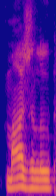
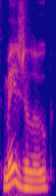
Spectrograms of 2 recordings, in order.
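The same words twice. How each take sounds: First: Majorloop with MAH in the first syllable, "MAH-zhuh-loop"; alternative pronunciation. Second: Majorloop with MAY in the first syllable, "MAY-zher-loop"; first pronunciation variant. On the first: YouTuber offering viewers another way to say the name, Majorloop pronounced MAH-zhuh-loop. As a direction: say Majorloop with an open "ah" up front. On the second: YouTuber offering viewers one way to say the name, Majorloop pronounced MAY-zher-loop. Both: Shown as a demonstration. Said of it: "however you wanna pronounce it".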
